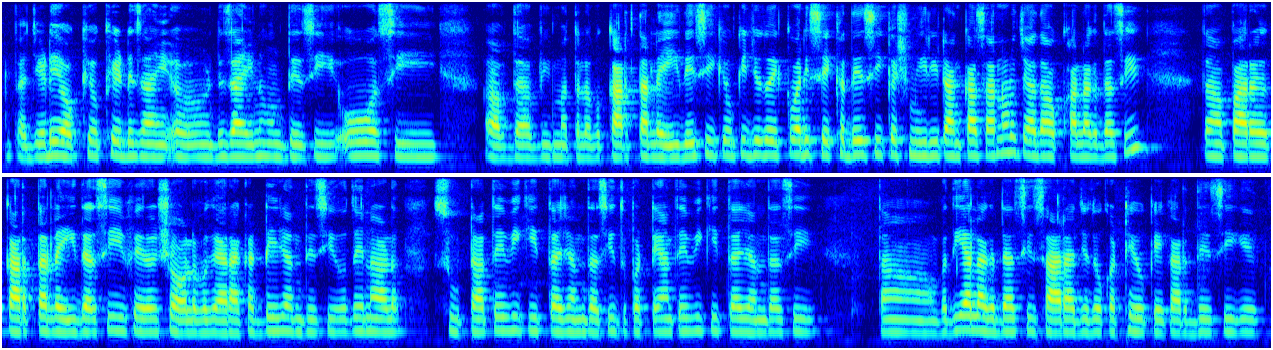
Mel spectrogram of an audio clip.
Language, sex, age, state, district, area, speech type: Punjabi, female, 30-45, Punjab, Muktsar, urban, spontaneous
